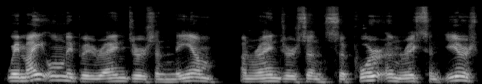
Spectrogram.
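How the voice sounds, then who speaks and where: A man with a Northern Irish accent, a podcast guest talking football with passion and emphasis. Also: fairly high pitch. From Northern Ireland. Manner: fired-up, emphatic.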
